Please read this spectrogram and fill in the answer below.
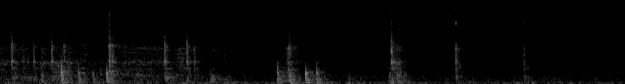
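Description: Hands smoothing and pressing adhesive wood-grain contact paper down onto a tree collar: faint, irregular rubbing and small ticks, a few sharper ones past the middle.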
